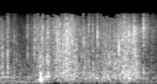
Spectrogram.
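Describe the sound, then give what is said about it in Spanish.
Paper crinkles and rustles as a shirt is wrapped in it, a dense, continuous crackling texture lasting about two seconds at moderate volume, with no voices. “Ella envuelve la camisa en papel y la mete en su maletín.”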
